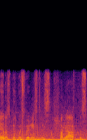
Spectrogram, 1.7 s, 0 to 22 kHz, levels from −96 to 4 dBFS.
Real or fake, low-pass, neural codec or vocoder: fake; 10.8 kHz; codec, 24 kHz, 0.9 kbps, WavTokenizer, medium music audio release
